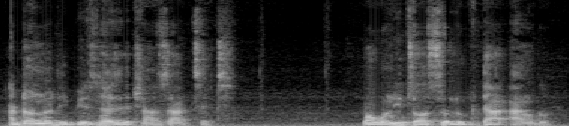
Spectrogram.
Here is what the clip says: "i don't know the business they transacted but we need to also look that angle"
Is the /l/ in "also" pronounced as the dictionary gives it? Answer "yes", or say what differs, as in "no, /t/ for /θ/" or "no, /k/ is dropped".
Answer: no, /l/ is dropped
